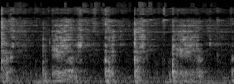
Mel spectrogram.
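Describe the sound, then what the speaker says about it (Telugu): Cumin and fresh coconut roasting in a cooker while being stirred, heard as a close hiss broken by three or four sharp scraping strokes of a utensil against the metal. "ఇదిగా జీలకర్ర అయితే వేస్తున్నాను పచ్చి కొబ్బరి ఇది కూడా వేస్తున్నాను మొత్తం కలిపి ఒకసారి వేపుకోవాలి"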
